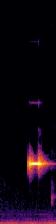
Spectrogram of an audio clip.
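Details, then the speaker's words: A single short high-pitched beep over faint hum as the silver power button on a PAPR (powered air-purifying respirator) fan unit is held about two seconds during pre-checks: device power-on tone. "we'll then use the power button which is located on the fan right here this big silver button will hold it down for about two seconds"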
